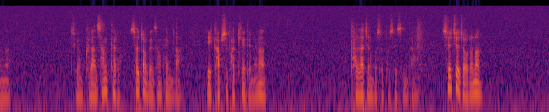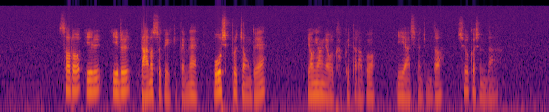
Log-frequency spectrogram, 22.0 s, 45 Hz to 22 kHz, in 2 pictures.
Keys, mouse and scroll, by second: 4.0-7.2 drag.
